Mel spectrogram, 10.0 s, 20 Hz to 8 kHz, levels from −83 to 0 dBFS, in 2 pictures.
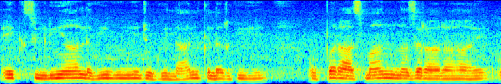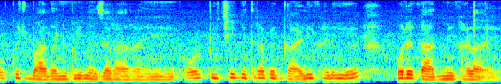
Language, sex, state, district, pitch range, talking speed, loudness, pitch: Hindi, male, Bihar, Begusarai, 105-120 Hz, 220 wpm, -17 LUFS, 110 Hz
